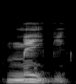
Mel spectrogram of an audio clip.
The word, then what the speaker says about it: maybe: одне слово це прислівник і зверніть увагу наголос іде на початку Maybe пишеться разом Maybe -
